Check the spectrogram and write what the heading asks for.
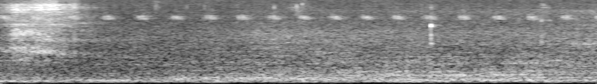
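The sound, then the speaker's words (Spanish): A steady, high-pitched cricket chirp repeats at an even, quick rhythm over a low background hum, fairly faint and continuous, with no one talking. “Qué raro, no sé, no sé de dónde puede venir sonido de grillos.”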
